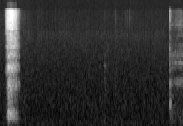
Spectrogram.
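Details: Adult with a head cold: a single sharp, hissy sneeze, followed by quiet and a faint breath.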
